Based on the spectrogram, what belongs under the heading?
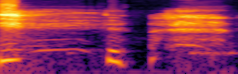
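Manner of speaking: high breathy giggle. Real, not acted. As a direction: laugh it off shyly. Laughing off accent talk.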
